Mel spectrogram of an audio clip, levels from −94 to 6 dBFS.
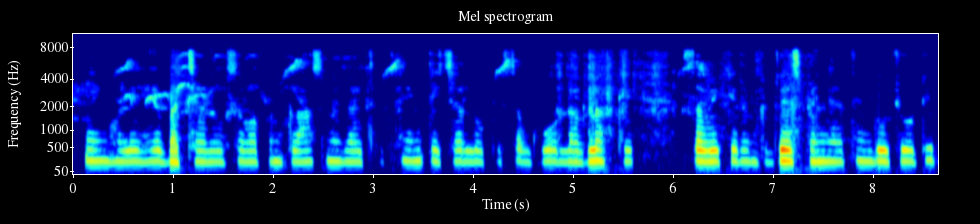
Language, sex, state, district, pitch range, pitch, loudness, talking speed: Magahi, female, Bihar, Gaya, 215-225 Hz, 220 Hz, -36 LUFS, 180 wpm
